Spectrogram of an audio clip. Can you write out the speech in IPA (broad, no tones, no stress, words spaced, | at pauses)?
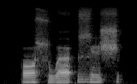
ɔɬwɐʔɮɪʃ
